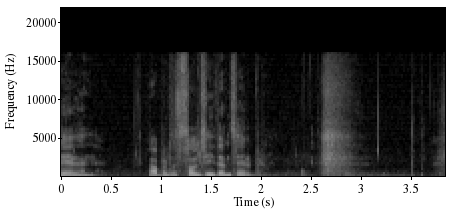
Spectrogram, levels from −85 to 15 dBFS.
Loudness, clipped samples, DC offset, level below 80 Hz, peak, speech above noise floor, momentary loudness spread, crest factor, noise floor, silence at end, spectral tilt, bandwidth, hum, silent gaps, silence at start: -31 LUFS; under 0.1%; under 0.1%; -76 dBFS; -12 dBFS; 26 dB; 24 LU; 20 dB; -57 dBFS; 0 s; -4 dB/octave; 16.5 kHz; none; none; 0 s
